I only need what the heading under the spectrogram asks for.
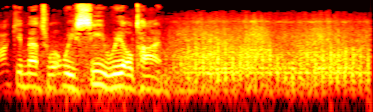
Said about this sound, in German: Hubschrauber kreisen bereits über dem Versteck.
